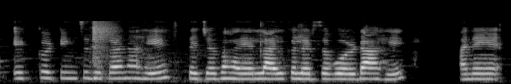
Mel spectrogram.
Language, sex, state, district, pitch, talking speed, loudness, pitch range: Marathi, female, Maharashtra, Pune, 260 Hz, 165 wpm, -19 LUFS, 250-280 Hz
